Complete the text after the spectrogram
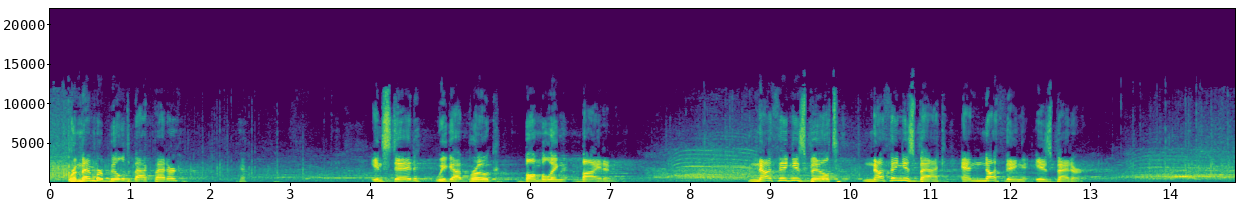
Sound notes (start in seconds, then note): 3.2 applause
